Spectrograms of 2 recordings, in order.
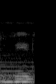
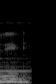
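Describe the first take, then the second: First: The vowel is long, like 'reed'. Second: The vowel is long, like 'reed'.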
